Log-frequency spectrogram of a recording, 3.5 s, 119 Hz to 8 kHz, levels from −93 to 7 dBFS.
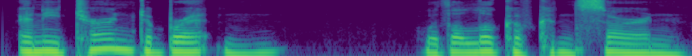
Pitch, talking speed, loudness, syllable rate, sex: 160 Hz, 175 wpm, -21 LUFS, 4.9 syllables/s, male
